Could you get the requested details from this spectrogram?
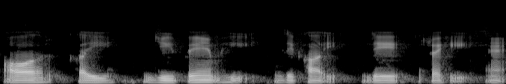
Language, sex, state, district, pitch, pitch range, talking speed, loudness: Hindi, male, Madhya Pradesh, Umaria, 95 Hz, 95-100 Hz, 95 wpm, -21 LUFS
